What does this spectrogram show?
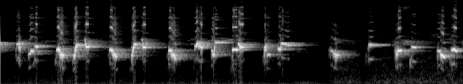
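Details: Morning song of a yellow-vented bulbul in full voice, its long rolling phrases kept as a training master or lure: rapid gurgling whistled notes in quick pairs, with a brief pause about two-thirds of the way through before the notes resume.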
